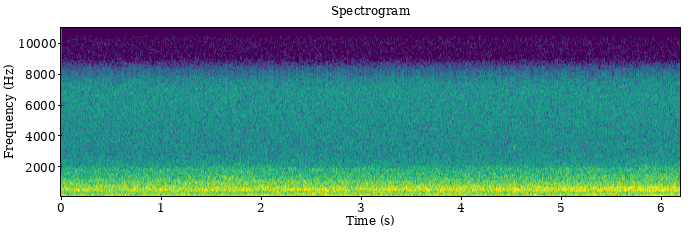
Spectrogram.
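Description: Steady low rumble of outdoor background noise with no distinct events, swelling briefly near the end.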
